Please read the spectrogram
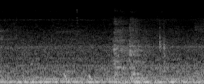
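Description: A steady low mechanical hum, with a few faint light taps about a second in.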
